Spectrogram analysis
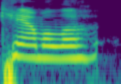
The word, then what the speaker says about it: Kamala: You pronounce it Kamala. That's how you pronounce her name. Kamala. Kamala, like like Kama, Pam, Kamala. I say like Kamala. COMMA, Kamala. and then La.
